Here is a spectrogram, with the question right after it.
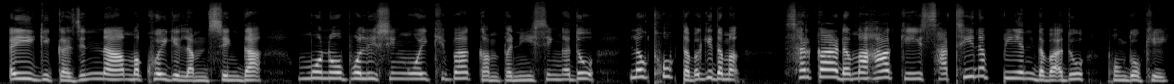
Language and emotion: Manipuri, angry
